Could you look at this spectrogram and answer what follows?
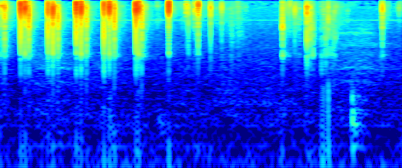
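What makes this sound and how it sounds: Long nails tap and scratch the bumpy outer glass of a medium hobnail-textured glass jar held in hand, the hollow jar filled with white bath salt and a plastic spoon resting inside. Crisp, bright clicks come first, followed by softer scraping rasps over the textured glass, all at a quiet level.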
